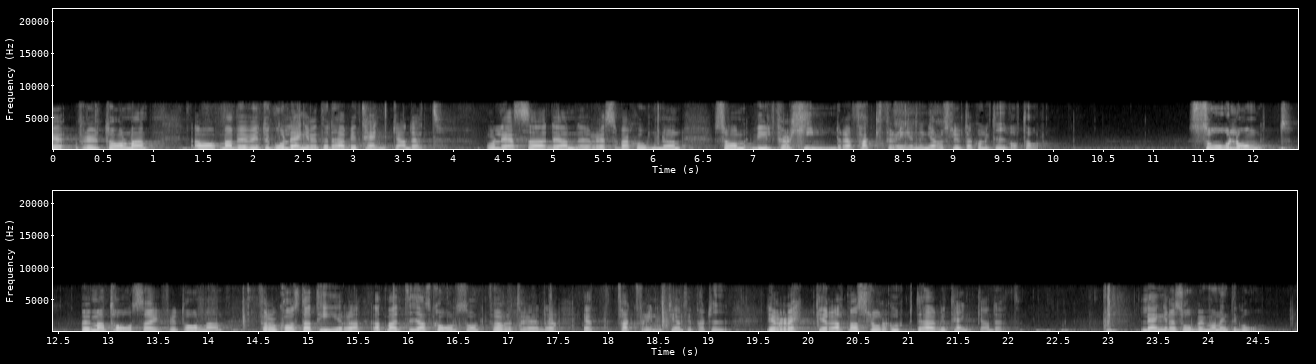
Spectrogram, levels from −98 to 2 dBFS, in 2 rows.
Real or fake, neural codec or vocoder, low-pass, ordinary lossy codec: real; none; 7.2 kHz; none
